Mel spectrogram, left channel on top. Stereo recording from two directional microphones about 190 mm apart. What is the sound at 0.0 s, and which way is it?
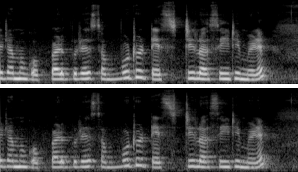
A woman's voice, 20° left (ahead or behind).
